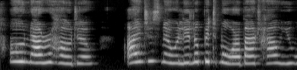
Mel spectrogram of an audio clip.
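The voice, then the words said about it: Deliberately silly put-on accent. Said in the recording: “I'm doing a really stupid accent”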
